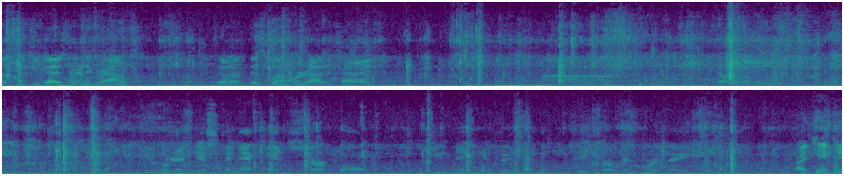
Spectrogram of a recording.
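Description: Indistinct talk between the two boats' crews over a steady low rumble, with a few sharp knocks scattered through.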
